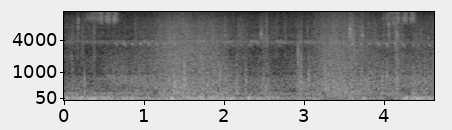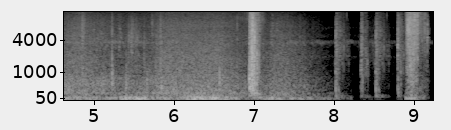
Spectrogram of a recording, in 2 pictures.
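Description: Wind rushes loudly past a parachute.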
